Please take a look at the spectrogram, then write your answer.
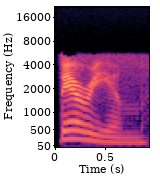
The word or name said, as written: Barium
